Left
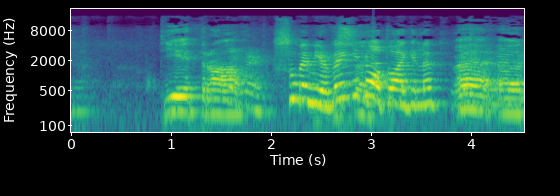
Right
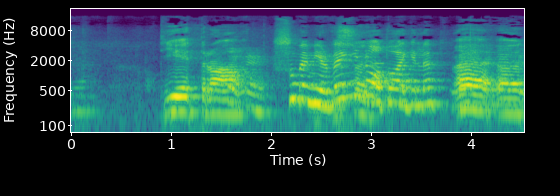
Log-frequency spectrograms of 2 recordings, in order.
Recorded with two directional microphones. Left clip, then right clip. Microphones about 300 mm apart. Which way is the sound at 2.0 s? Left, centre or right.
Centre.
